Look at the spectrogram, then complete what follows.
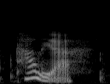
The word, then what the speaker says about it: Cailleach: to read them all like they're just American like that's exactly what it would sound like cal cal Le but it's not American so it is the kak is how I heard it um pronounced so kak all right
